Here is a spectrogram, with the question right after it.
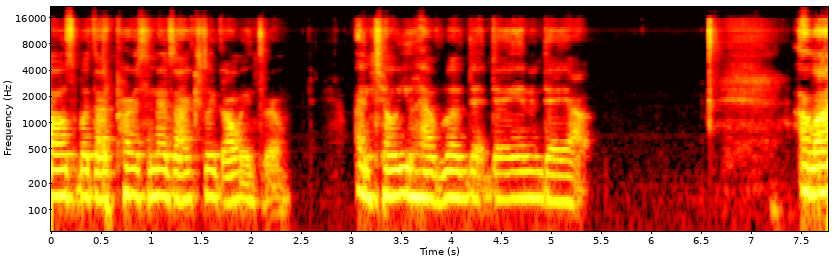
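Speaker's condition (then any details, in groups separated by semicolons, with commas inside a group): Cerebral palsy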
